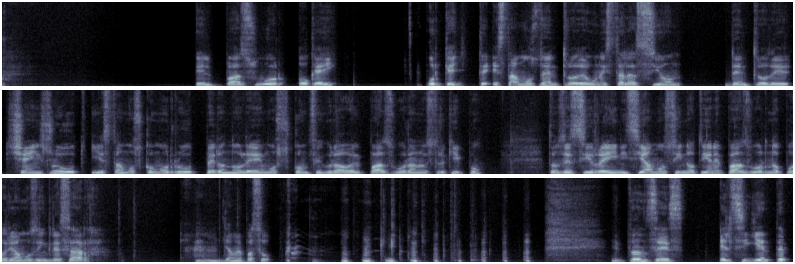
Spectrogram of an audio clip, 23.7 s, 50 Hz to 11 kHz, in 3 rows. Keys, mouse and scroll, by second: 16.7 click, 17.8 click, 19.2-20.4 typing.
